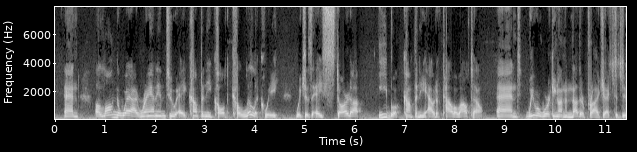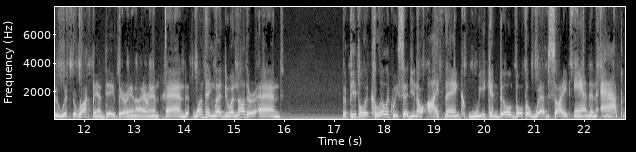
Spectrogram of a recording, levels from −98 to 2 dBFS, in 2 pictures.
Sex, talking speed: male, 170 wpm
